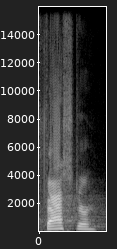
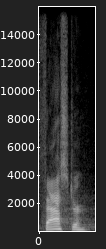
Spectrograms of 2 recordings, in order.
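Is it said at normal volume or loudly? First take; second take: loudly; normal. First: It is said loudly. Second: It is said at normal volume.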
